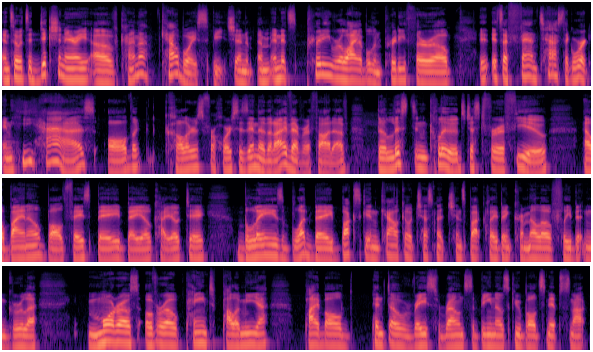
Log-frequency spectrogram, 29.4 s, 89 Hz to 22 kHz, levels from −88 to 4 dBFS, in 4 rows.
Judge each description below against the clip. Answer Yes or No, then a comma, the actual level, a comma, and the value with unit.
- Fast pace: No, average, 155 wpm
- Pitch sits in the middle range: No, low, 130 Hz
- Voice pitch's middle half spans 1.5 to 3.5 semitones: Yes, average, 3.1 semitones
